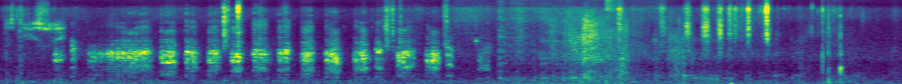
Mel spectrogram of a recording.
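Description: A hen clucking in a quick run of short, even notes, about three or four a second, for the first few seconds. Then come sharp clicks of a knife cutting a cucumber by hand.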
